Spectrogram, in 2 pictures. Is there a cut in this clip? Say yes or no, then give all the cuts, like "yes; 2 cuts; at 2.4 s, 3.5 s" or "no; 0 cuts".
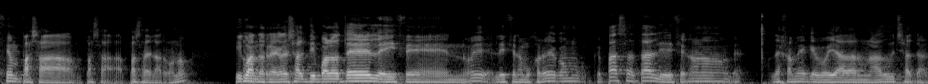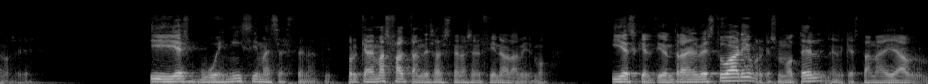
no; 0 cuts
